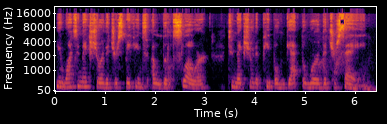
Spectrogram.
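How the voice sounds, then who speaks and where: An American woman coaching pronunciation, speaking deliberately and drawing out example words with careful articulation. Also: medium pitch, steady tone, rough recording. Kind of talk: instructional talk to camera.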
